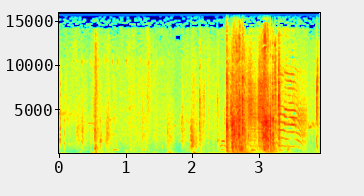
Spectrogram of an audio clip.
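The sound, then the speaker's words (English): A bedroom door is opened by a man who has got out of bed and walked to it: a few soft knocks and clicks, a broad rattling rush, then a short creaking squeal as it swings, all fairly loud with no clear talking. “He gets out of bed and walks to the door in his boxers, rubbing his arms to warm himself.”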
